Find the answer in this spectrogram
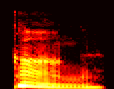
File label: "cong", English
